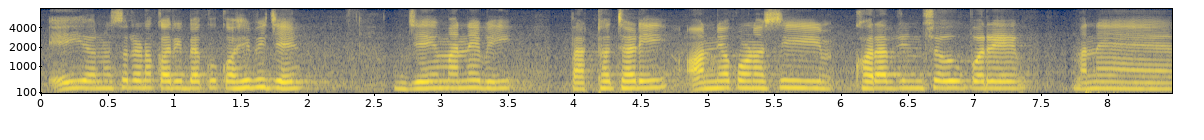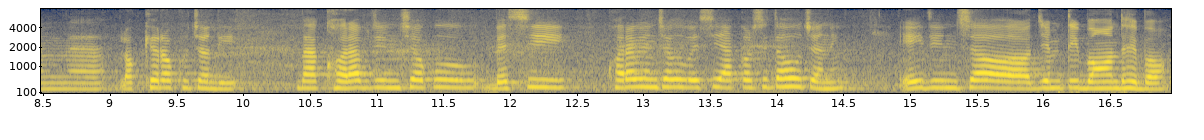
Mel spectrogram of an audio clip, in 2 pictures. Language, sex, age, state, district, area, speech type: Odia, female, 18-30, Odisha, Nayagarh, rural, spontaneous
